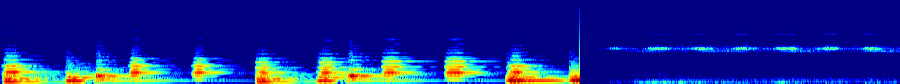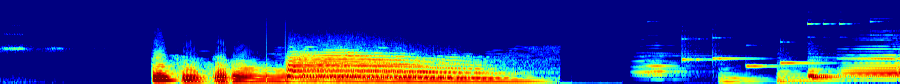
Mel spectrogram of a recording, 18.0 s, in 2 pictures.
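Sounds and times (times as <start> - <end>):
brass-led background music: 0.0 - 5.8, 10.5 - 14.2
cricket chirping: 6.0 - 9.7.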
